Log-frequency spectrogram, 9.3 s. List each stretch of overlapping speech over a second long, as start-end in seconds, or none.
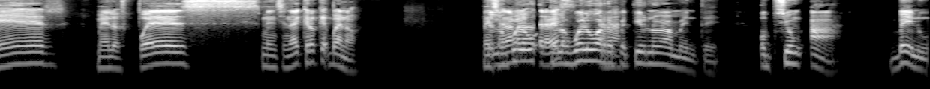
4.8-6.3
